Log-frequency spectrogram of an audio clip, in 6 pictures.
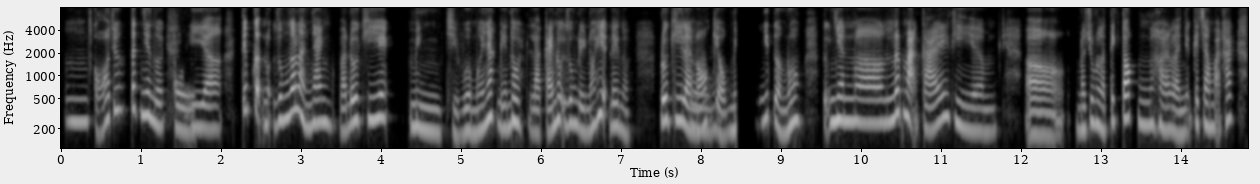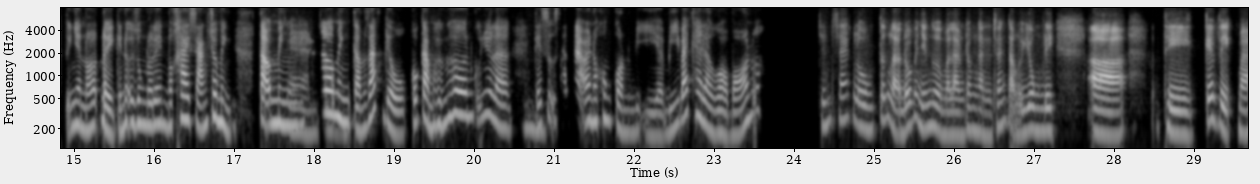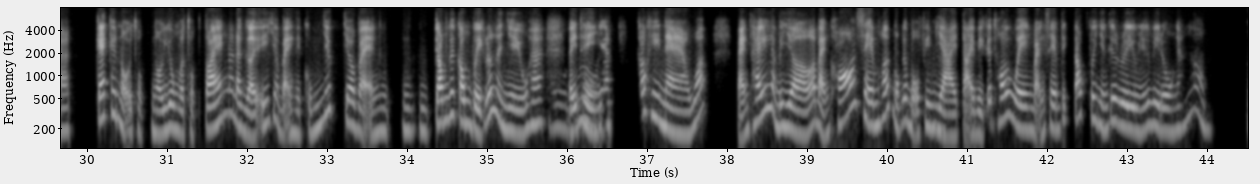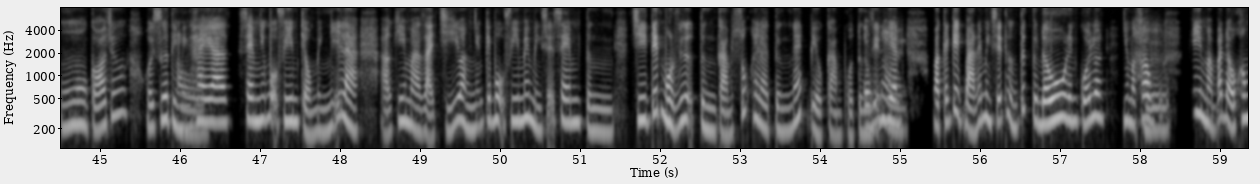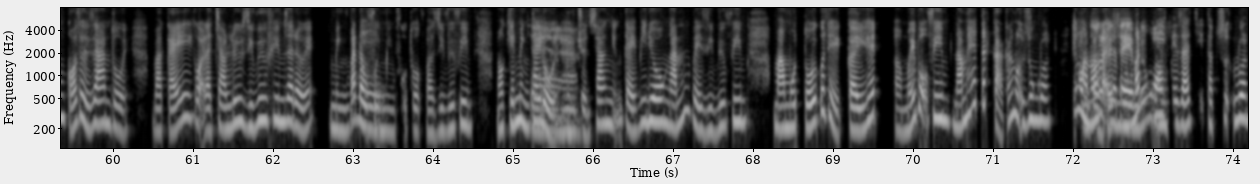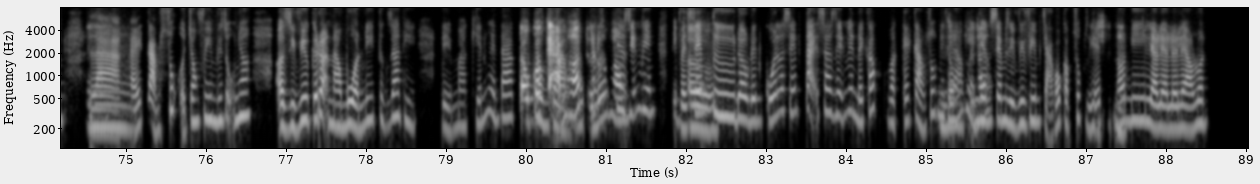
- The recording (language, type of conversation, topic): Vietnamese, podcast, Theo bạn, mạng xã hội đã thay đổi cách chúng ta thưởng thức giải trí như thế nào?
- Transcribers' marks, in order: tapping; other background noise; other noise; in English: "reel"; laughing while speaking: "Hừ"; in English: "review"; in English: "review"; in English: "review"; in English: "review"; in English: "review"; chuckle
